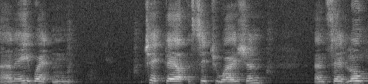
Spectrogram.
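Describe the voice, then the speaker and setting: With an Australian accent, a woman at medium pitch speaks very slowly in a flat monotone, leaving long, frequent pauses amid noticeable background noise and audible room echo. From Queensland, Australia. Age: 70s. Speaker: recovered addict telling life story. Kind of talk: testimony. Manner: halting.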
